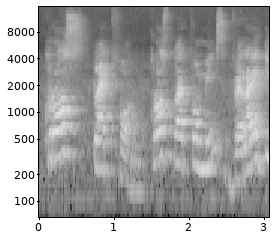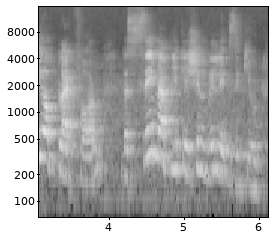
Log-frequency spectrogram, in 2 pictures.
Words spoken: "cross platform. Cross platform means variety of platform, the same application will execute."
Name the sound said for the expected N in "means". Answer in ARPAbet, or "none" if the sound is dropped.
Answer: none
